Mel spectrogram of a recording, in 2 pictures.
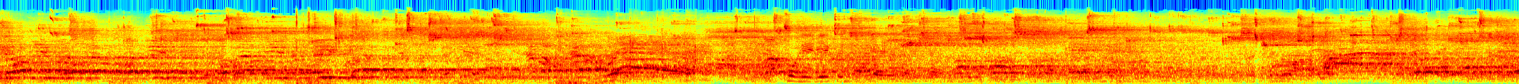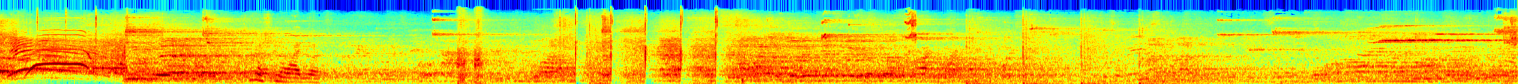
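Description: Live game sound from an indoor basketball court: a ball bouncing and indistinct voices echoing in a large hall.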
